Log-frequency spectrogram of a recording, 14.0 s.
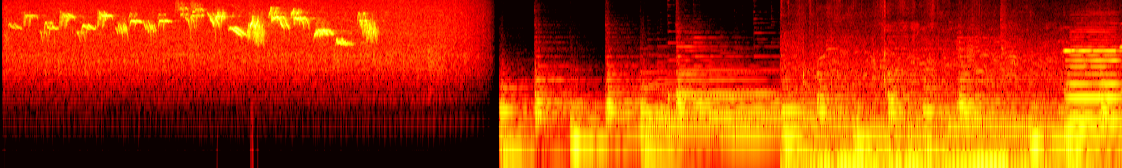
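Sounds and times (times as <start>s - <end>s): songbird singing: 0.0s - 4.8s
plucked-string music: 6.3s - 14.0s.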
